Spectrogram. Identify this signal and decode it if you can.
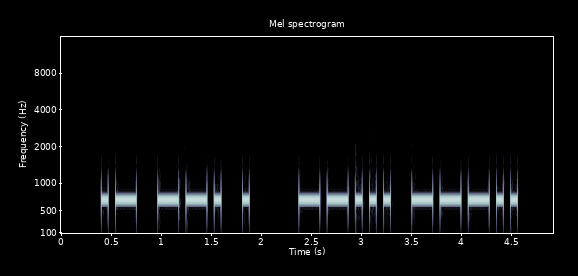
Morse code, heard as a keyed tone, about 17 wpm, 700 Hz. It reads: AGE 78
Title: Practice QSO - Exchange 3 - More Info - 17wpm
